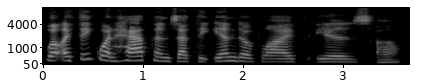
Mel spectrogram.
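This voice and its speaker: An older woman, a hospice nurse, answering interview questions reflectively in a soft, slow, thoughtful, measured manner. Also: medium pitch, dry recording.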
